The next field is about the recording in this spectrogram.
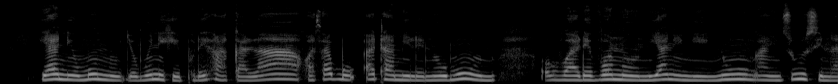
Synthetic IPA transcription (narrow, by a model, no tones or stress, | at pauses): janiɔmunud͡ʒɔmwɛnixɛpʰulɛxakalaxwasaɓuatʰamilɛnɔmunuɔwalɛvɔnɔnujanininuŋɡanzusina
